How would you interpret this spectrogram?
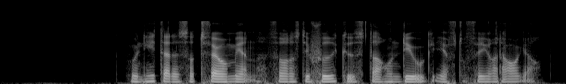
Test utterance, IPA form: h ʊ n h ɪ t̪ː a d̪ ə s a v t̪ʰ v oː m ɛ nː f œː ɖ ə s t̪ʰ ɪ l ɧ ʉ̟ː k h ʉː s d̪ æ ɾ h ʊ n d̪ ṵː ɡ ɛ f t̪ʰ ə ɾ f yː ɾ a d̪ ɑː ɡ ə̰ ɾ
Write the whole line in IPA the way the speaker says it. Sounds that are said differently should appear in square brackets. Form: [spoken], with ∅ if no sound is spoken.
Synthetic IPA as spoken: h ʊ n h ɪ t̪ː a d̪ ə s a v t̪ʰ v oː m ɛ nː f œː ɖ ə s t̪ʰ ɪ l ɧ ʉ̟ː k h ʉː s d̪ æ ɾ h ʊ n d̪ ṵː ɡ ɛ f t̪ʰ ə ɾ f yː ɾ a d̪ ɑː ɡ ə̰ ɾ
